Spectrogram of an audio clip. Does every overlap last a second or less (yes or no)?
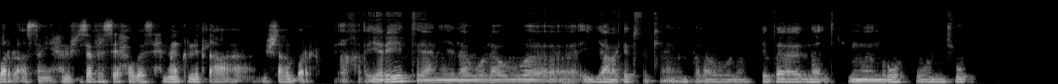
yes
